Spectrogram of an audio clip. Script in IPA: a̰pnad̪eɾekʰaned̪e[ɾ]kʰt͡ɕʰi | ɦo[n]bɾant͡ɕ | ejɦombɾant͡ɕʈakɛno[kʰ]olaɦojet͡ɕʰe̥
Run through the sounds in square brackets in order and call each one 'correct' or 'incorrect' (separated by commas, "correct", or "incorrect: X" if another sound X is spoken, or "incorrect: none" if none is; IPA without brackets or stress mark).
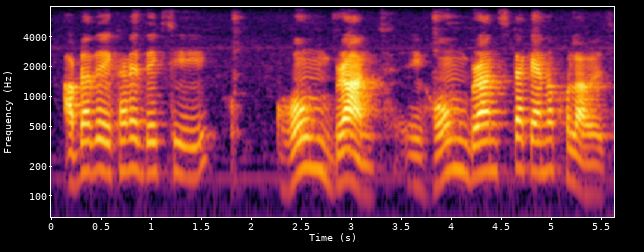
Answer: incorrect: none, incorrect: m, correct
